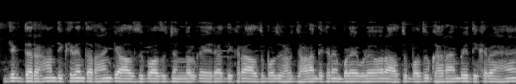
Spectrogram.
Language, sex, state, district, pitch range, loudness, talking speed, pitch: Hindi, male, Bihar, Patna, 135-140 Hz, -17 LUFS, 325 wpm, 135 Hz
